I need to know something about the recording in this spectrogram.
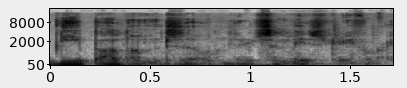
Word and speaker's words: Deep Ellum: ethnically generated word because it was Deep Elm, ELM. But the way the people that lived there pronounced it, it was Ullum. So that's how it got its name, Deep Ellum.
